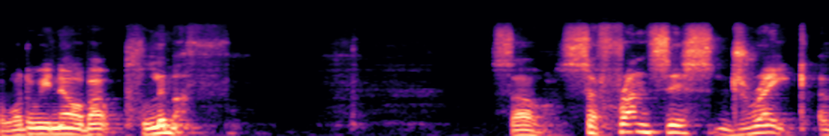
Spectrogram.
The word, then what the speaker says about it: Plymouth: we check all right plymouth plymouth so the m-o-u-t-h sound looks like and sounds like mouth but in a town name it's reduced down to muth muth so what do we know about plymouth so sir francis drake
